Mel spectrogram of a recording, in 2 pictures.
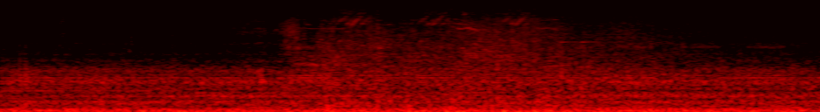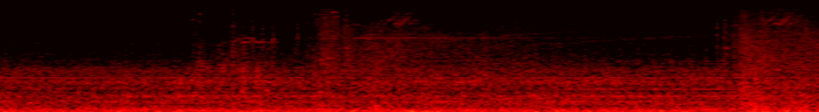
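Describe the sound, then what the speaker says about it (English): A door creaks and grinds open with a mechanical, ratcheting scrape in the Ghostbusters video game, a steady drawn-out groan that carries on for several seconds at moderate volume. "Until you can just shove the door open."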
